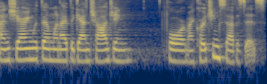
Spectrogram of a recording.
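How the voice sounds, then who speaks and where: A woman talks at a fairly quick pace and medium pitch. She has an unremarkable speaking voice. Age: 30s. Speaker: life coach and podcast host. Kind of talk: solo monologue podcast. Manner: warm, conversational.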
